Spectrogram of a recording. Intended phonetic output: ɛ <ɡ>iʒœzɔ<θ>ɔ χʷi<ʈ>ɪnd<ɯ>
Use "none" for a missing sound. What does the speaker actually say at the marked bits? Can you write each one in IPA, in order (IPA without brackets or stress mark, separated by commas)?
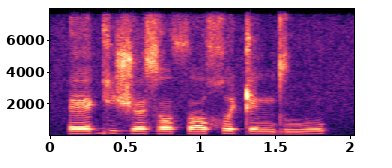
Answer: ɡ, θ, ʈ, u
